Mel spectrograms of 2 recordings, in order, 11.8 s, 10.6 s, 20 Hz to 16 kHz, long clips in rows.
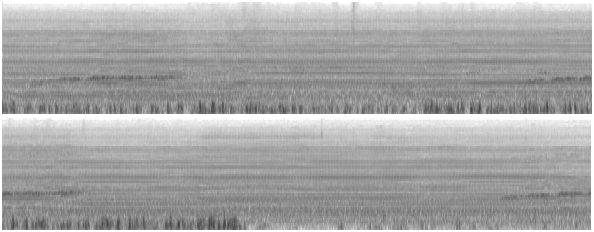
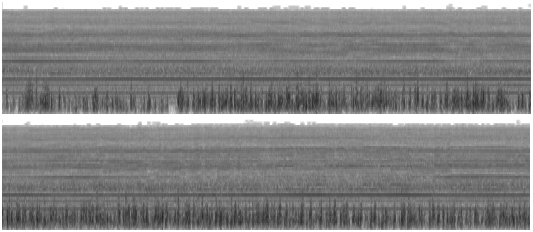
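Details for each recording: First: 3D-printed mini turbine scaled about 60%, tiny RC helicopter motor at about 1.5 volts: thin, even motor whine with fan buzz that steadies and softens near the end; spinning smoothly. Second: Scaled-down (about 60%) 3D-printed mini turbine driven by a tiny RC chopper motor: steady high-pitched motor whine with a rough buzzing rattle throughout, the printed turbine vibrating as it spins; less bad when held.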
